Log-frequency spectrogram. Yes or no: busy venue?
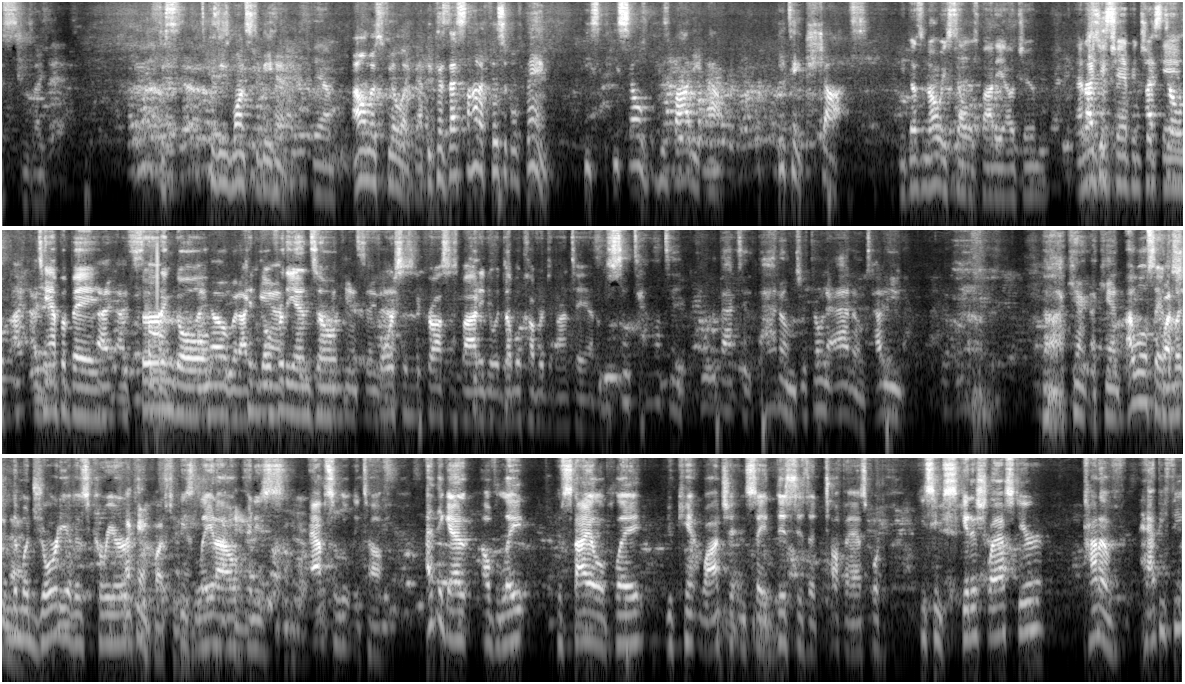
yes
